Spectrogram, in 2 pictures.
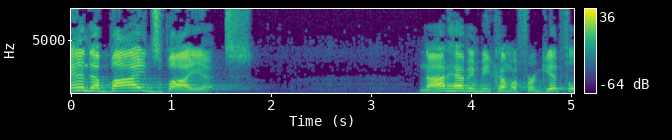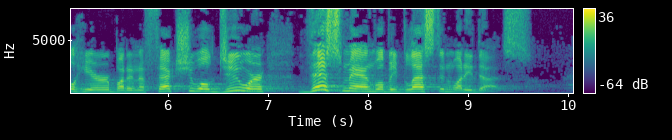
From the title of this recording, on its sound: Morning Worship (complete service)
